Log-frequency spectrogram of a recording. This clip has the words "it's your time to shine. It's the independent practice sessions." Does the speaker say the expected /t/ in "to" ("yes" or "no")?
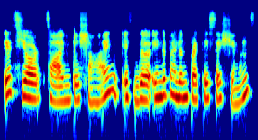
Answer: yes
